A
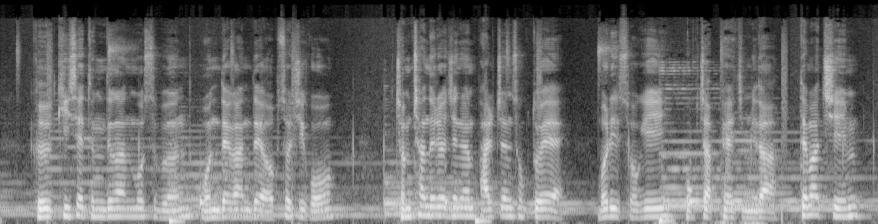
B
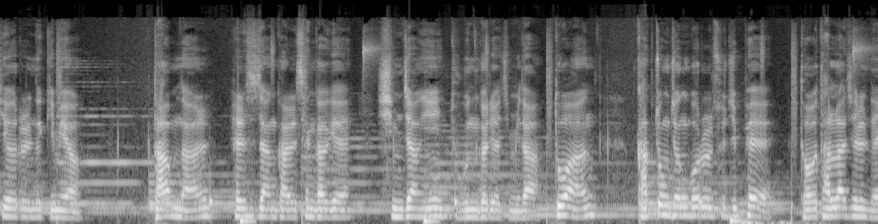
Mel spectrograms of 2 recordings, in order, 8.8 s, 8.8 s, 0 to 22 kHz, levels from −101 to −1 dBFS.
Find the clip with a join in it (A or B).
B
